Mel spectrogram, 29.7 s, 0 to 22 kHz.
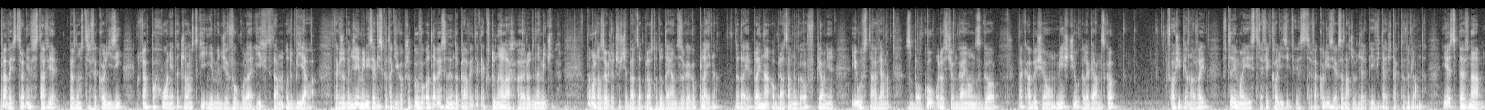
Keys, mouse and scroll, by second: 3.1-7.1 middle drag, 10.6 KP_1, 11.7-13.7 middle drag, 12.5 shift+a, 14.5 r, 16.6-18.6 drag, 18.4 s, 21.9-25.7 middle drag, 25.7-27.6 right drag, 27.2-29.7 middle drag.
